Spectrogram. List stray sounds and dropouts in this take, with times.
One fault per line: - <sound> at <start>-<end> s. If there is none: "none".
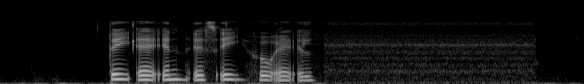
none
